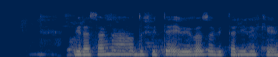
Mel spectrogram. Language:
Kinyarwanda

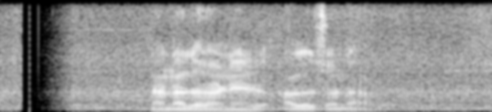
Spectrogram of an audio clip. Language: Bangla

